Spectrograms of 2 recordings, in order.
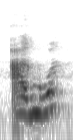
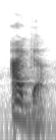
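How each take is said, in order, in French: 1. Le u après g se prononce comme un w. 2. Le u après g est muet.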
